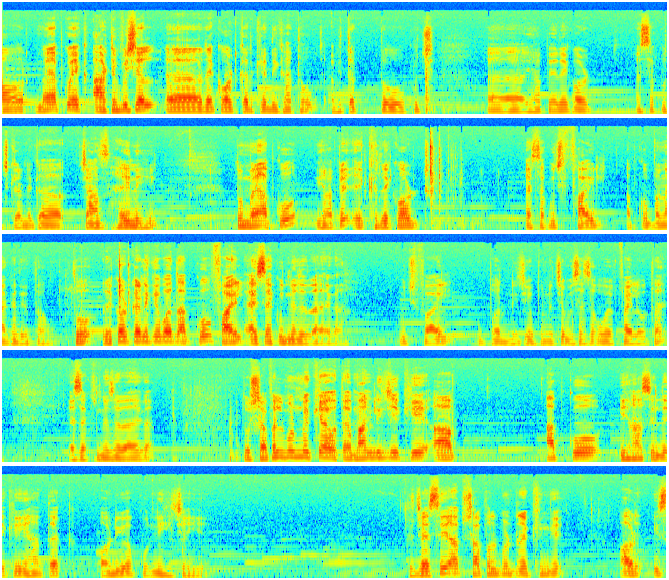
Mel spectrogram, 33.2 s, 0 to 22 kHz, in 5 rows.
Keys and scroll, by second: 11.0 Page_Down, 14.6 Page_Down.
